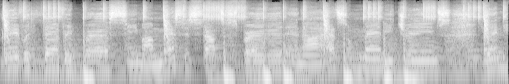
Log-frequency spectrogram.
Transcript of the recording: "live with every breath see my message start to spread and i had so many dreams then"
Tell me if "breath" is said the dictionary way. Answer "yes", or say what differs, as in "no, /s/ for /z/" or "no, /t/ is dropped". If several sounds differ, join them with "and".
no, /ɹ/ is dropped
